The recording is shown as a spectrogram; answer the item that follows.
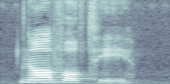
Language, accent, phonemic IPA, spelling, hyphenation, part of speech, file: English, US, /ˈnɑvəlti/, novelty, nov‧el‧ty, noun / adjective, En-us-novelty.ogg
- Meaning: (noun) 1. The state of being new or novel; newness 2. A new product; an innovation 3. A small mass-produced trinket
